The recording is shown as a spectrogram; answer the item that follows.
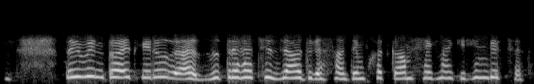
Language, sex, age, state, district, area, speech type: Kashmiri, female, 18-30, Jammu and Kashmir, Bandipora, rural, conversation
